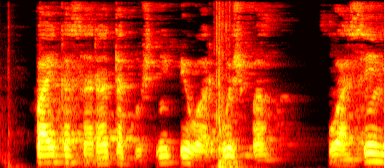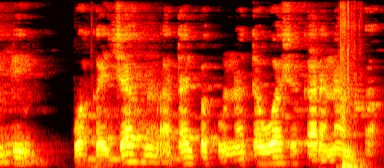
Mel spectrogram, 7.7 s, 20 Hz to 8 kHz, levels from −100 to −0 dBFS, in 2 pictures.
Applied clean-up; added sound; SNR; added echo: classical method WPE with log-MMSE.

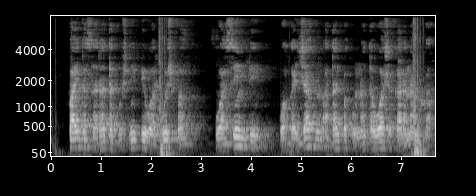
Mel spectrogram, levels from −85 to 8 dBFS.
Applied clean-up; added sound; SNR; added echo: none; Slam; 17 dB; reverberation time 0.8 s.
